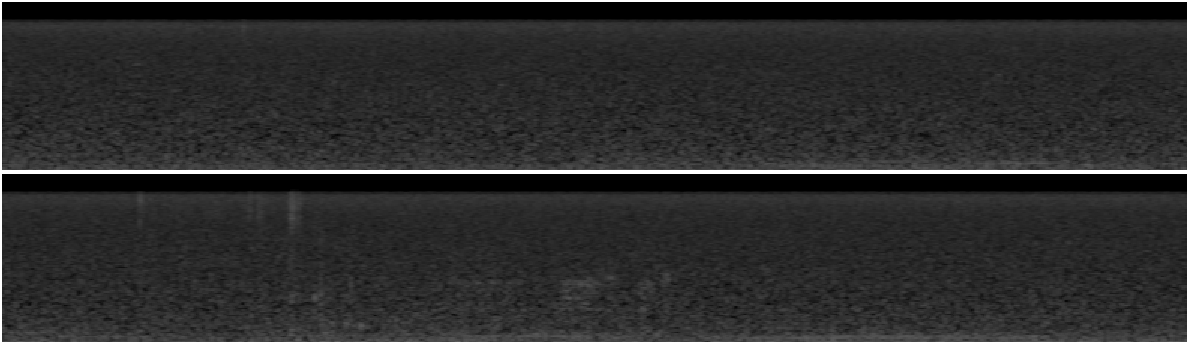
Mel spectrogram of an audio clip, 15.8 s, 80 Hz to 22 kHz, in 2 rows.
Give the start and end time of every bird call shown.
[11.63, 12.43] Erckel's Francolin (Pternistis erckelii)

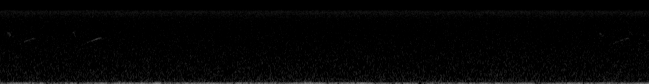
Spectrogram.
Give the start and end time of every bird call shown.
[0.00, 0.40] House Finch (Haemorhous mexicanus)
[0.70, 1.00] House Finch (Haemorhous mexicanus)
[6.00, 6.30] House Finch (Haemorhous mexicanus)

